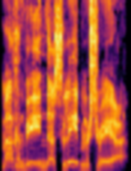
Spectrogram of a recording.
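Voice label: Speech Quick Commands Good Luck, German; World Of Warships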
